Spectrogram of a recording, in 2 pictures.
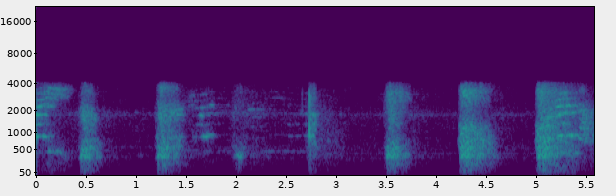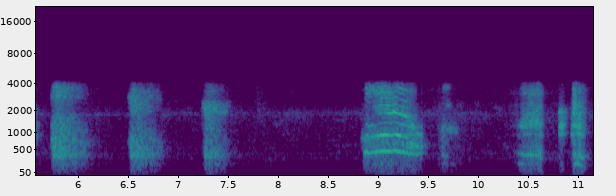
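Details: A cat and her kittens enjoying the sun at home; a rapid string of short, clipped mews and chirps, over a dozen in eleven seconds, with one longer louder meow near the nine-second mark.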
